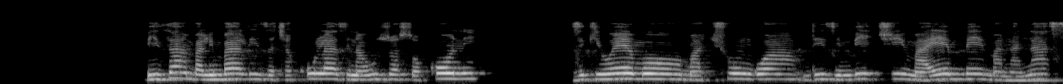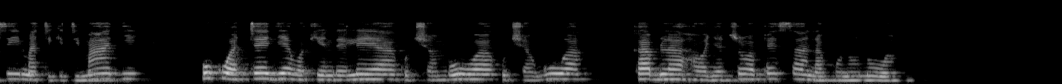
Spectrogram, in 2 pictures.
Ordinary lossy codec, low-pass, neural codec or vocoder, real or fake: Opus, 24 kbps; 7.2 kHz; none; real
